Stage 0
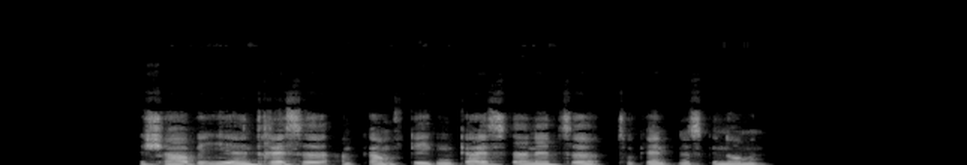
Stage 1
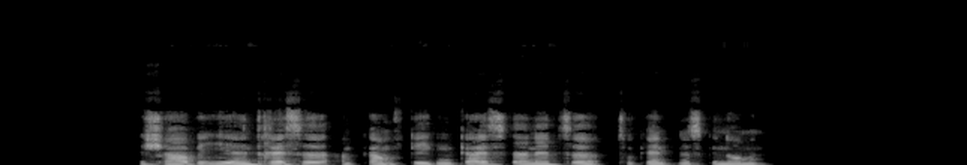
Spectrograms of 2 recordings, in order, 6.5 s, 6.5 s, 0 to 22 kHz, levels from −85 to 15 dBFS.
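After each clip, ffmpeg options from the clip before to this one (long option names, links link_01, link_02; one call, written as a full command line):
ffmpeg -i in.wav -af "equalizer=frequency=820:width_type=o:width=0.77:gain=2.5,volume=-2dB" out.wav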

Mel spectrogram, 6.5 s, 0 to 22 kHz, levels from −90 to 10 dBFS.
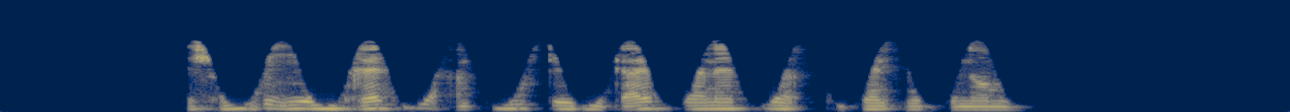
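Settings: ffmpeg -i in.wav -af "crystalizer=i=6:c=0,afftfilt=real='re*lt(b*sr/1024,200*pow(4900/200,0.5+0.5*sin(2*PI*2.3*pts/sr)))':imag='im*lt(b*sr/1024,200*pow(4900/200,0.5+0.5*sin(2*PI*2.3*pts/sr)))':win_size=1024:overlap=0.75,volume=2.5dB" out.wav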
